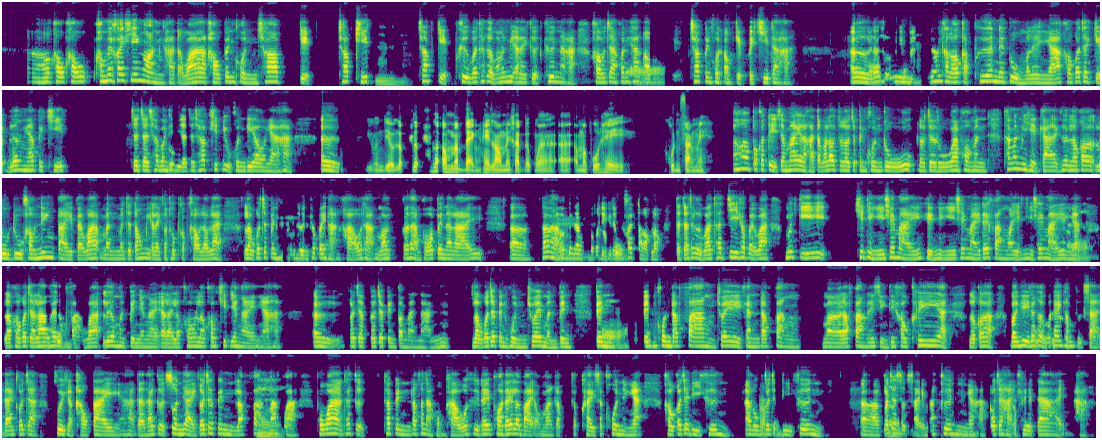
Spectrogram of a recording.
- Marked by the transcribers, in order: tapping; unintelligible speech; other background noise
- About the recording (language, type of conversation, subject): Thai, advice, จะบอกเลิกความสัมพันธ์หรือมิตรภาพอย่างไรให้สุภาพและให้เกียรติอีกฝ่าย?
- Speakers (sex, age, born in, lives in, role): female, 45-49, Thailand, Thailand, user; male, 25-29, Thailand, Thailand, advisor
